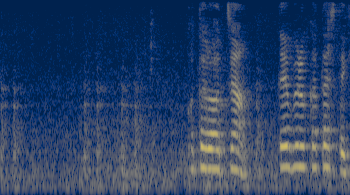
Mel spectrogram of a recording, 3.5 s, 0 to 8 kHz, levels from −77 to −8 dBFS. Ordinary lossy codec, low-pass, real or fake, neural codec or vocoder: none; none; real; none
